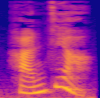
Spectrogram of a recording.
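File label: "han2jia4", Mandarin Chinese; 寒假; hánjià; 冬休み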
